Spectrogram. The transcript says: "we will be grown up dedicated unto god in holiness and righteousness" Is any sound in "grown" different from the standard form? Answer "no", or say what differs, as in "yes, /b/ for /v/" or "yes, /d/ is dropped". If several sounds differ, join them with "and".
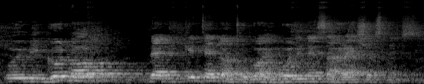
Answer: yes, /ɹ/ is dropped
